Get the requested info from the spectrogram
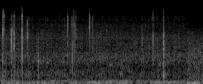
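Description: A black scorpion frying in hot oil in a wok, the oil crackling with scattered sharp pops over a low steady rumble, as it is cooked on to make it crispy.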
